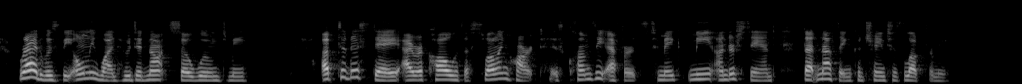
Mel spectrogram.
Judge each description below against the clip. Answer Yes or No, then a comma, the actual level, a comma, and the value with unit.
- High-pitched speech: Yes, high, 205 Hz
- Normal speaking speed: No, fast, 210 wpm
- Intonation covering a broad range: No, average, 3.8 semitones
